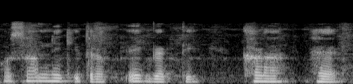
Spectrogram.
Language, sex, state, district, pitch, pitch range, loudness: Hindi, male, Uttar Pradesh, Lucknow, 130 Hz, 125-145 Hz, -19 LUFS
